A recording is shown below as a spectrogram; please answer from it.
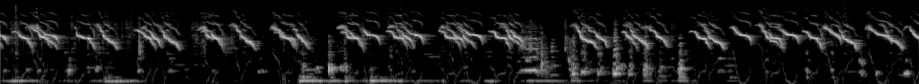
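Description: A brood of Aseel chicks peeps constantly, shrill, downslurred notes tumbling over each other several times a second, with a faint low murmur beneath.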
